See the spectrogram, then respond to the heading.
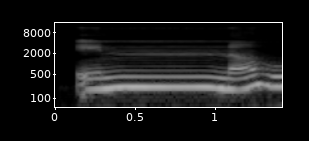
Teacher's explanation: हा के ऊपर उल्टी पेश होने की वजह से हु को भी लंबा करेंगे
